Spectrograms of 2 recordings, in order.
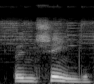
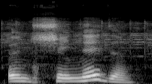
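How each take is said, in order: First: The ending is said as a bare d. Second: The ending is said as an extra syllable. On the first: The speaker calls it right. "tu ne fais pas le et, tu fais juste le de" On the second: The speaker calls it wrong. "Ou comme dirait certains"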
